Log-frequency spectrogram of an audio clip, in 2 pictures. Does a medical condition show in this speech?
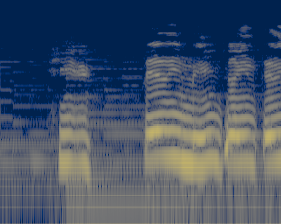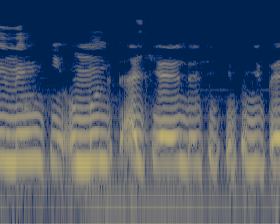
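Yes: cerebral palsy; some difficulty speaking.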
